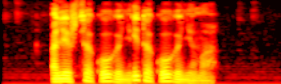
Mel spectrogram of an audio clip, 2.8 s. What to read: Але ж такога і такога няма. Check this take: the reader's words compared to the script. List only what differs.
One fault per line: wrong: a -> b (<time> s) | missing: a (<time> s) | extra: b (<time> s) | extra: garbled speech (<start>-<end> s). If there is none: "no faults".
no faults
